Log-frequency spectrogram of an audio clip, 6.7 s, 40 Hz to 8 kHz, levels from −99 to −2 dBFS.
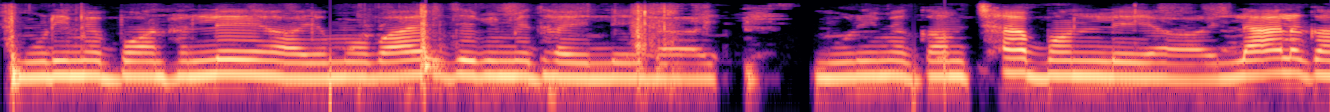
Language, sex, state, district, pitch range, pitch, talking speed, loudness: Hindi, female, Bihar, Sitamarhi, 210-225 Hz, 220 Hz, 155 wpm, -15 LUFS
